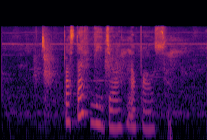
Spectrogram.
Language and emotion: Russian, neutral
